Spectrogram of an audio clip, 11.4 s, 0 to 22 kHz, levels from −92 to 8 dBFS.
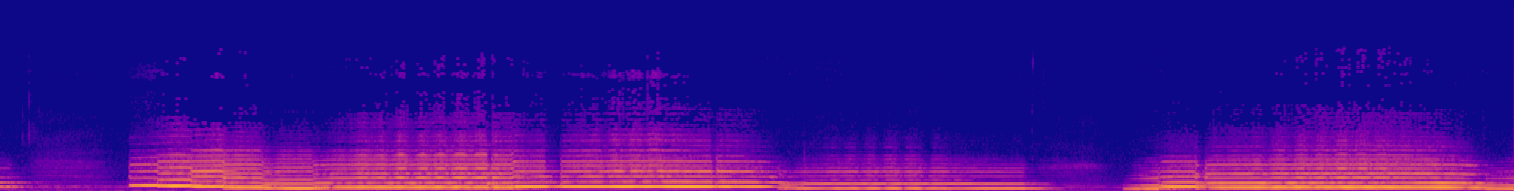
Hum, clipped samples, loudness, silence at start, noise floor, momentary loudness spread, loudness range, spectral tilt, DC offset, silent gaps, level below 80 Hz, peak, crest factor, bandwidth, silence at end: none; under 0.1%; -18 LUFS; 0 s; -59 dBFS; 14 LU; 9 LU; -2.5 dB/octave; under 0.1%; none; -72 dBFS; -6 dBFS; 12 dB; 6.8 kHz; 0 s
